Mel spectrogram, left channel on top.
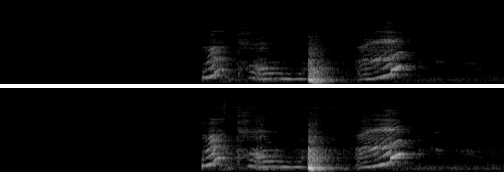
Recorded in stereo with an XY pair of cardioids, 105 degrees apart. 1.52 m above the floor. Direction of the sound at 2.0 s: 65° right.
